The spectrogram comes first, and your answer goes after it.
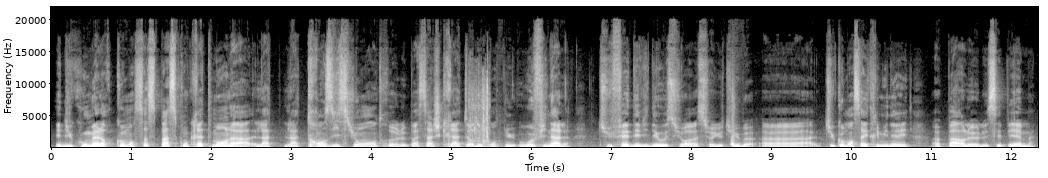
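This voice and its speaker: A man's voice: medium pitch, moderate pace, mellow. A man hosting a podcast, chatting casually and eagerly while he asks his guest probing questions. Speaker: podcast host.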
